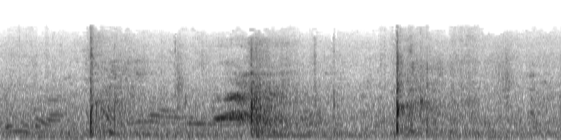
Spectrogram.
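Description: Tennis rally: a ball struck by rackets three times, sharp hits about a second apart. A voice is heard with the second hit.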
